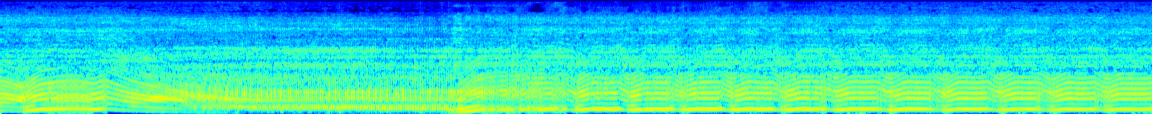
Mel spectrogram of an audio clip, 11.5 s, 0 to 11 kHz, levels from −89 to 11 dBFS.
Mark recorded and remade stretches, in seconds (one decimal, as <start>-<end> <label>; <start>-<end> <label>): 0.0-4.5 recorded; 4.5-8.2 remade; 8.2-11.5 recorded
